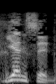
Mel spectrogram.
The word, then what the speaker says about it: Yensid: Oh, so she is how you say Disney backward? Yesnid. – Yeah, Sid. – Whatever. – Sid. Yensid. Yensid. There it is.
